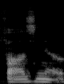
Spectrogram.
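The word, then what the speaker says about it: Fosnot: might have seen her name all right this pronounced fawz no kathy fosno um she's fabulous yup okay so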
